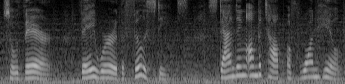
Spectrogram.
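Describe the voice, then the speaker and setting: A woman storyteller with a fairly high voice reads to children very slowly. Her delivery is dramatic and expressive, with music playing underneath. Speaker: storyteller, teacher. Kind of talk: children's story read-aloud.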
